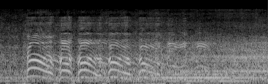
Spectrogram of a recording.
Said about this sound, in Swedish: Där kommer en båt!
